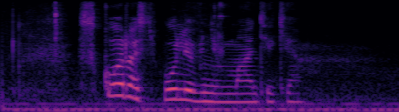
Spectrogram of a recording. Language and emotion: Russian, neutral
